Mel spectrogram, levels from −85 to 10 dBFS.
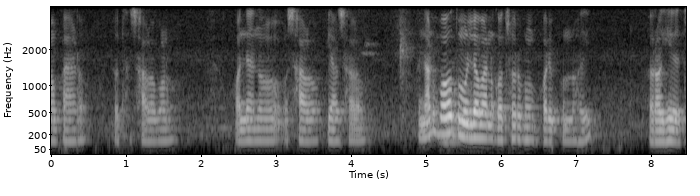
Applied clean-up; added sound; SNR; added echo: none; none; none; none.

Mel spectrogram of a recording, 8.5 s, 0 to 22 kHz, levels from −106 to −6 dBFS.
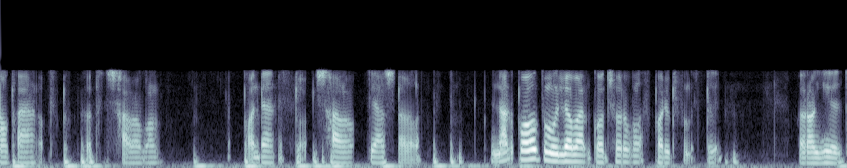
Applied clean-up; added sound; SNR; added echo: neural diffusion model UNIVERSE++.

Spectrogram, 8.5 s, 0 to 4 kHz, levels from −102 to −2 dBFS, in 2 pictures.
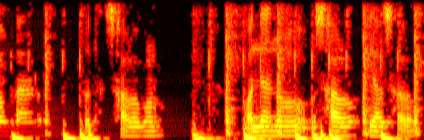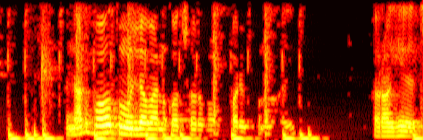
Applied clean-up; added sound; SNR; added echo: classical method spectral subtraction.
